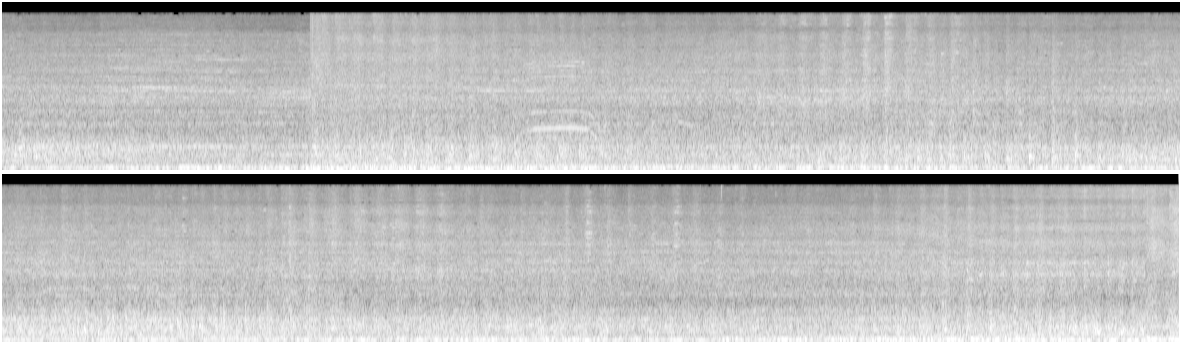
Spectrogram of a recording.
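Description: Freight train cars rolling past at close range: a steady, loud rumble of steel wheels on the rails with a rhythmic clickety-clack of wheels over the rail joints.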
